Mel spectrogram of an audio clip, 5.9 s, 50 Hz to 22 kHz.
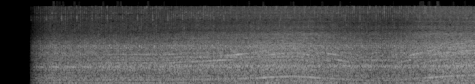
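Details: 2006 Dodge Charger R/T V8, brand-new engine with only 3,500 miles, idles with a distinct humming tone drifting up and down with small rev changes; hum also occurs on acceleration, cause unknown.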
